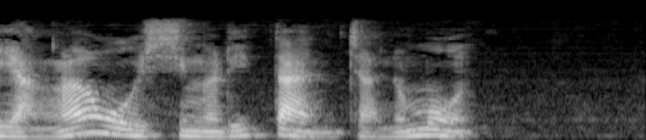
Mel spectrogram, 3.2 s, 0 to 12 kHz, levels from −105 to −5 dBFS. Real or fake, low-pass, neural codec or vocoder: real; 7.2 kHz; none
